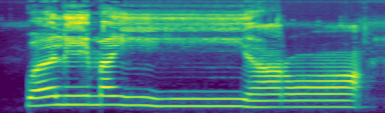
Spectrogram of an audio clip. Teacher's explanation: Cara membacanya yaitu seolah-olah seperti diberi tanda tasydid dan diiringi dengan menggunakan suara berdengung satu alif atau satu setengah alif atau sekitar 2-3 harokat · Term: idgham bihunah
